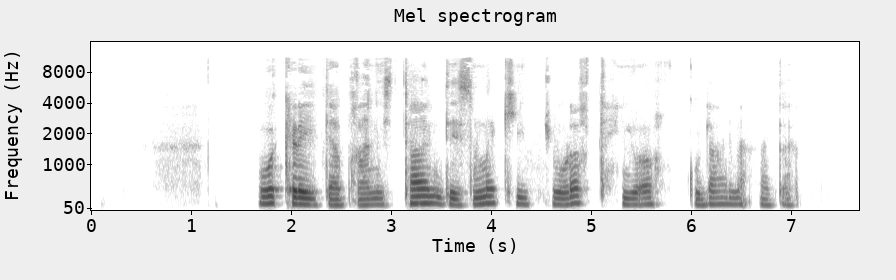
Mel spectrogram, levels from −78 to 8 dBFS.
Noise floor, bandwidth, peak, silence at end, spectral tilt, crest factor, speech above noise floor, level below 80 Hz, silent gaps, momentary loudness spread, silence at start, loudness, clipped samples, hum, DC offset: -78 dBFS; 11.5 kHz; -6 dBFS; 0.65 s; -6.5 dB/octave; 20 dB; 53 dB; -70 dBFS; none; 17 LU; 1.7 s; -25 LUFS; under 0.1%; none; under 0.1%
